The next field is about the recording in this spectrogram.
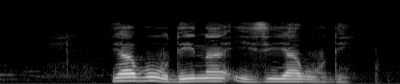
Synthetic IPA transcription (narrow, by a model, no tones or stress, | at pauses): jaβudinaisijaβuːdi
